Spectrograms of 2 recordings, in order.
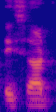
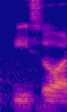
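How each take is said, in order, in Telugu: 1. ఈ పేరు స్పష్టమైన t ధ్వనితో ముగుస్తుంది. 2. ఈ పేరు తెరిచిన అచ్చు ధ్వనితో ముగుస్తుంది. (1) "నేను మొన్నటి వరకు టిసాట్ టిసాట్ అన్నాను" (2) "ఇట్స్ యాక్చువల్లీ ప్రొనౌన్స్ టీసో"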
